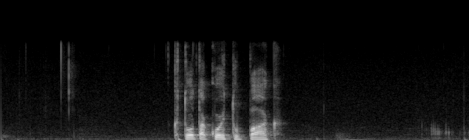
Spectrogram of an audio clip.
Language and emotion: Russian, neutral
